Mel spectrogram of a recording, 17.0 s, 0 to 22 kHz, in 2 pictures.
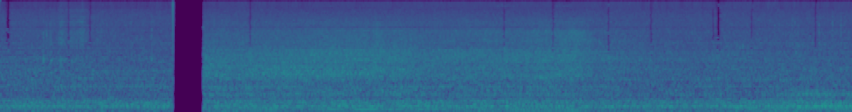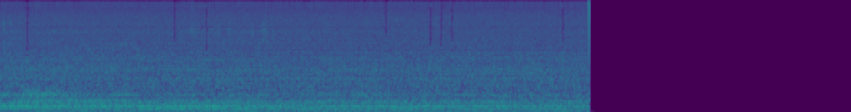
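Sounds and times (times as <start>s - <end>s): low machine hum: 5.9s - 14.4s.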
